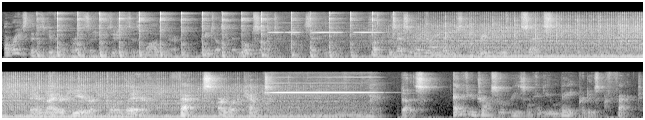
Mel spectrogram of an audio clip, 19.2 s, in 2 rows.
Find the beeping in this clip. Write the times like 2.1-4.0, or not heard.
4.0-5.7, 13.5-15.3.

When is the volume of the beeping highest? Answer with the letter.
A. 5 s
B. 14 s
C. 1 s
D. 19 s
B.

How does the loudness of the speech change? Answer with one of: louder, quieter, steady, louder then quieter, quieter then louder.
louder then quieter.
